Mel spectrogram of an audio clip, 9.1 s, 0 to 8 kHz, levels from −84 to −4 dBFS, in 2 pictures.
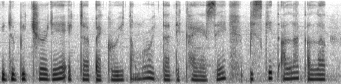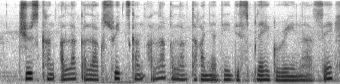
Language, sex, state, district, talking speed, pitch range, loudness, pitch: Nagamese, female, Nagaland, Dimapur, 150 wpm, 155-190 Hz, -18 LUFS, 170 Hz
